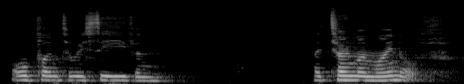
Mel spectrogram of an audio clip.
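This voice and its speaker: At a very slow pace, a woman speaks in a medium pitch with monotone, flat intonation. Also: long, frequent pauses. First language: not English. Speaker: volleyball player and coach. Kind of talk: testimonial interview.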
